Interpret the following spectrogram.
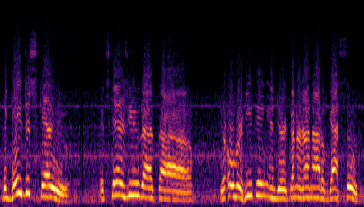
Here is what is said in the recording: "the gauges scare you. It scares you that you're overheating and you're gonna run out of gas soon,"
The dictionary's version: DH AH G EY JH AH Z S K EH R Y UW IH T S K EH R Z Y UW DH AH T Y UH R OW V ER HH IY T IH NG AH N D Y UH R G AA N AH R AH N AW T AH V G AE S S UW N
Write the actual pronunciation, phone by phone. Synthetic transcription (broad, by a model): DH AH G EY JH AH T S K EH R Y UW IH T S K EH R Z Y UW DH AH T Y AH R OW V ER HH IY T IH NG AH N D Y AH R G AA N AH R AH N AW T AH V G AE S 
